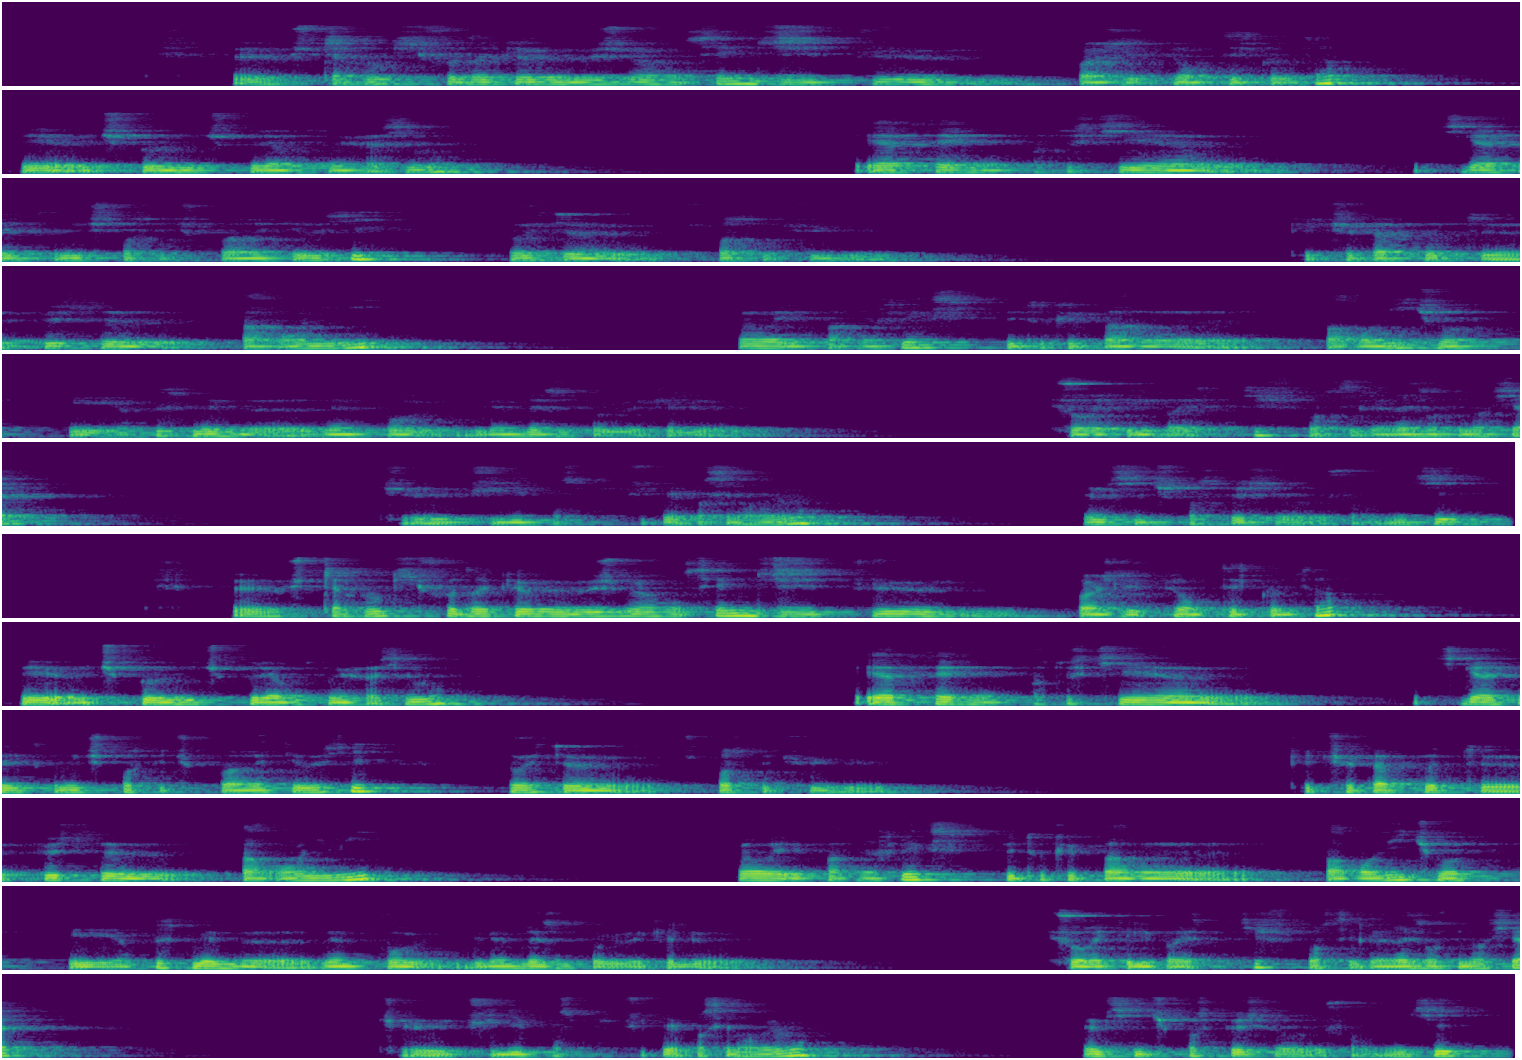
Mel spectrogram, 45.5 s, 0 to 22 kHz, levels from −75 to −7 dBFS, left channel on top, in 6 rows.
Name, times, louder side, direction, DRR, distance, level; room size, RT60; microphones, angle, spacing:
voice 1, 1.2-4.1 4.4-5.1 5.4-6.7 7.7-9.8 11.9-14.0 14.9-15.9 16.3-17.0 17.7-18.4 18.8-18.9 19.2-19.7 21.8-23.7 24.0-24.7 26.5-27.6 27.8-29.0 29.4-30.1 30.7-34.1 35.6-38.0 40.0-40.8 41.3-42.0 43.4-45.3, right 3 dB, 45° right, 6 dB, 0.4 m, -22 dB
6.9 x 4.8 x 4.0 m, 1.0 s
head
